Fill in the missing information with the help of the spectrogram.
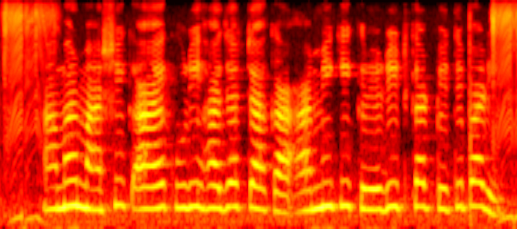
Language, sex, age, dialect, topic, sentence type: Bengali, female, <18, Standard Colloquial, banking, question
